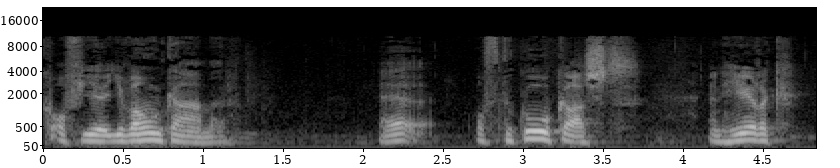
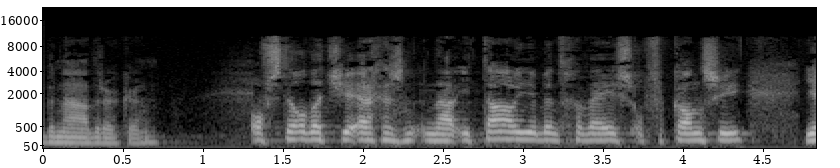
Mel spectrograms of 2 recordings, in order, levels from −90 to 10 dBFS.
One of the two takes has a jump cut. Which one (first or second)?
second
